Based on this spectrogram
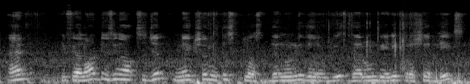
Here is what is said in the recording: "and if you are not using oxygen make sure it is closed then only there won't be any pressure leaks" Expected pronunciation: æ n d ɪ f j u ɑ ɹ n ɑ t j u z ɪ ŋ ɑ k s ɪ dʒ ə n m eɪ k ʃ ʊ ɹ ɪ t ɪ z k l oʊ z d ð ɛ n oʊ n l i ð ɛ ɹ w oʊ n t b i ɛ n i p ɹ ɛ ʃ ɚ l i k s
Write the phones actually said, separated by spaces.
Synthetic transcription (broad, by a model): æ n d ɪ f j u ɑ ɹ n ɑ t j u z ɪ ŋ ɑ k s ɪ dʒ ə n m eɪ k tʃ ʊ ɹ ɪ t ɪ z k l oʊ s d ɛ n oʊ n l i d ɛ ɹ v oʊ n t b i ɛ n i p ɹ ɛ ʃ ɚ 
